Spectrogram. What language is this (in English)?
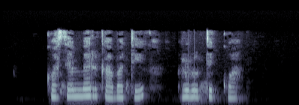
Kalenjin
